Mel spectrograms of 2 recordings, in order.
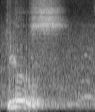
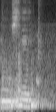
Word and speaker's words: loose: Now, ang password na ibig ko pong ibahagi sa inyo ay ang salitang lose. L-O-O-S-E. L-O-O-S-E. Lose. Hindi luce. Kasi silent yung letter is sa dulo, silent E yun.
